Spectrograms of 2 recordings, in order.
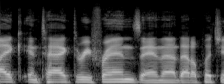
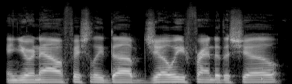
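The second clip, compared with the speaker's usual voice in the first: normal talking voice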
